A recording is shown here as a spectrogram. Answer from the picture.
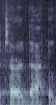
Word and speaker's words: pterodactyl: why can't you hear pterodactyl go to bathroom why cuz the p is silent you're a lot smarter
